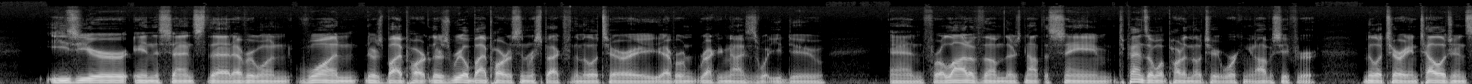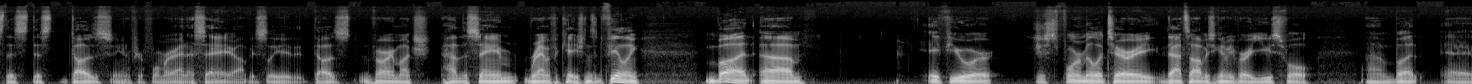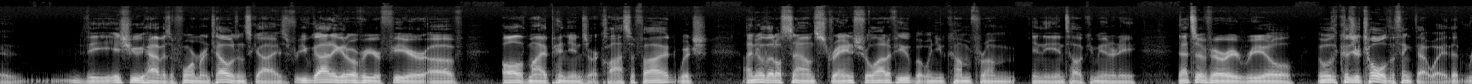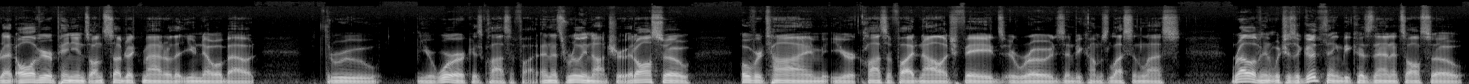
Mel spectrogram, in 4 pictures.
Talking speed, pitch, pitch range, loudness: 190 wpm, 80 Hz, 75-85 Hz, -17 LUFS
